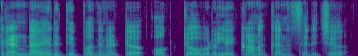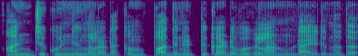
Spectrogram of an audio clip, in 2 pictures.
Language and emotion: Malayalam, neutral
